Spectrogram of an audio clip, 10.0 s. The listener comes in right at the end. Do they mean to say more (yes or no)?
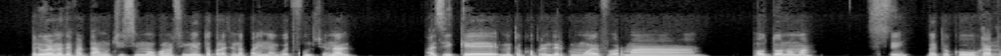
yes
